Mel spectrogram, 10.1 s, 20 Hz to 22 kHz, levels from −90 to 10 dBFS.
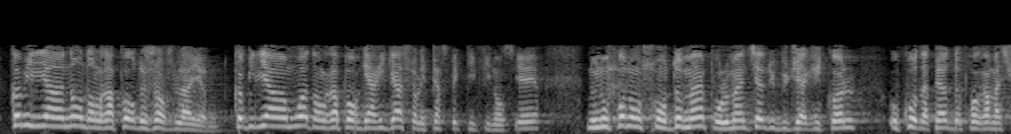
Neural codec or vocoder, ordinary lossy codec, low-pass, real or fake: none; none; 5.4 kHz; real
